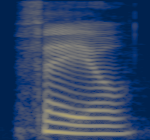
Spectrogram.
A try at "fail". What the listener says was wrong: When you were reading, I was really hearing fail, and it almost sounded like you were saying like fail, like ele fail. So the important thing here is the final L sound. So when you say fail, what you're doing is making too much of a circle with your mouth at the end. So try to relax your lips.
